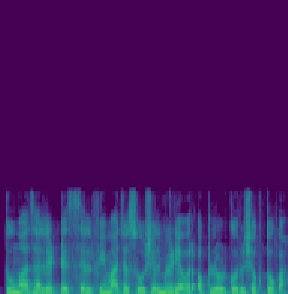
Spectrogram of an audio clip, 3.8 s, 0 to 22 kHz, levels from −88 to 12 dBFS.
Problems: none marked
